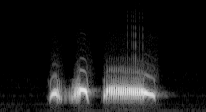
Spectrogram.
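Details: Spotted dove cooing to provoke fighting: a short low note, a whistled note, then a long burry rolling coo that falls at the end; clean, with no other sounds.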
